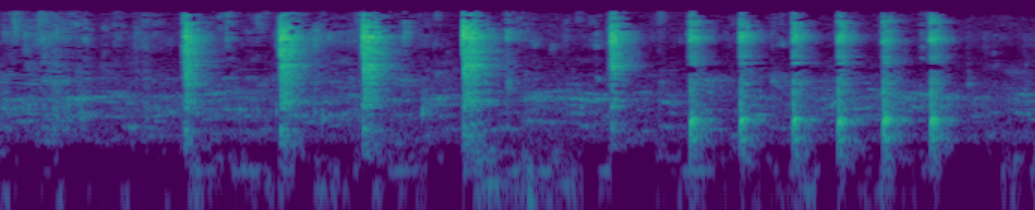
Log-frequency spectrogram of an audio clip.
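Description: Steel saucepan held in pan tongs, knocked repeatedly while the last of the tea is poured out of it: a series of sharp metallic clinks. The clinks come about every half second at first, then quicker and ringing near the end.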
